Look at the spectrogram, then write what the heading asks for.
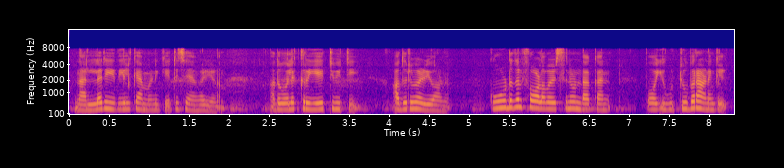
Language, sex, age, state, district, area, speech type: Malayalam, female, 30-45, Kerala, Ernakulam, rural, spontaneous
